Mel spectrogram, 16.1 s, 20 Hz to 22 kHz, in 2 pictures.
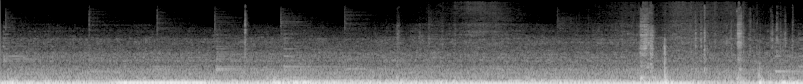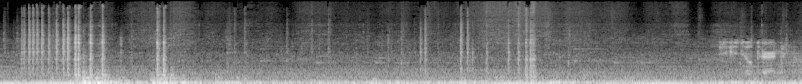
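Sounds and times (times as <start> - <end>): vehicle engine rumble: 0.0 - 16.0
knocks and rattles: 6.4 - 13.5.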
